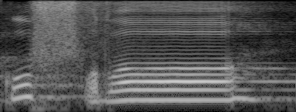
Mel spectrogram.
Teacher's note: huruf ro dibaca secara tafkhim karena berharakat fathah tanwin ya maka rnya ini tebal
